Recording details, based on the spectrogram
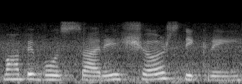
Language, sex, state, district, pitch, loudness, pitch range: Hindi, female, Punjab, Pathankot, 215 Hz, -15 LUFS, 205-235 Hz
